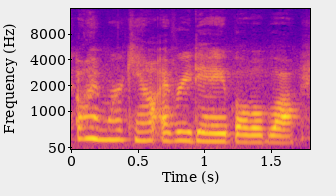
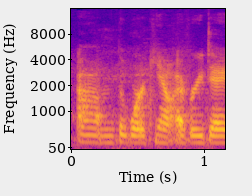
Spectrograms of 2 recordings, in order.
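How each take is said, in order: First: Mock quoting herself. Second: Said in the usual way. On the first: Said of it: "I know that I've been saying, like". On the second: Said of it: "And I have a reason for that".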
